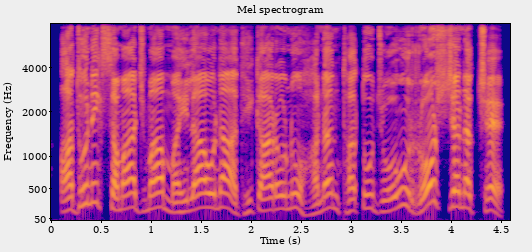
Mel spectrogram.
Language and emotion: Gujarati, angry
